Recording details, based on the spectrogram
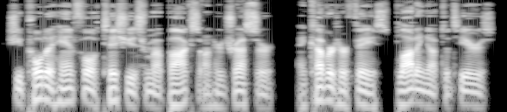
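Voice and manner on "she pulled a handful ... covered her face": usual speaking voice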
